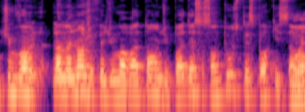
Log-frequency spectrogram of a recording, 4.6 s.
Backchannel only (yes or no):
no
